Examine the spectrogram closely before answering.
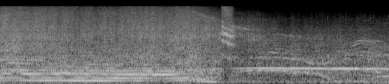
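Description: Tyres screech as they spin on the track.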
